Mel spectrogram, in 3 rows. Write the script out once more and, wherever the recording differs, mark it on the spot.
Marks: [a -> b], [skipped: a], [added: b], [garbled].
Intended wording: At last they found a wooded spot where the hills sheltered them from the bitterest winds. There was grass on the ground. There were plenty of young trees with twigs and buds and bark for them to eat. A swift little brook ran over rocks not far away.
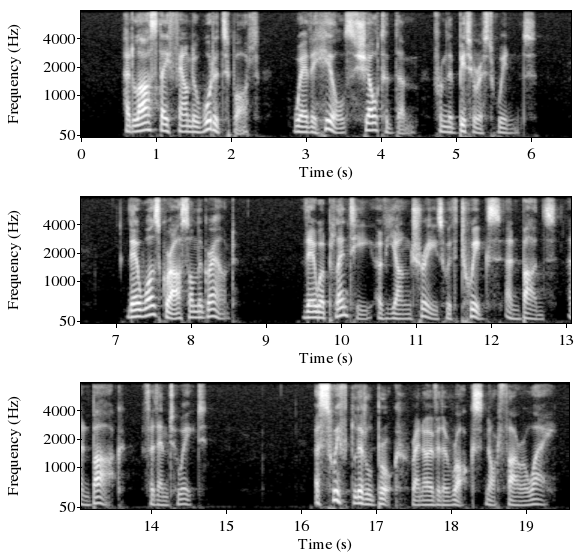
At last they found a wooded spot where the hills sheltered them from the bitterest winds. There was grass on the ground. There were plenty of young trees with twigs and buds and bark for them to eat. A swift little brook ran over [added: the] rocks not far away.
